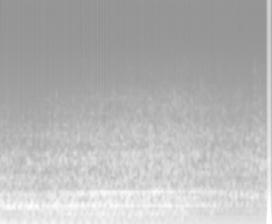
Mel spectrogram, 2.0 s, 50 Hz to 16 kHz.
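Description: A car, shown as a red Volvo 850 GLT, driving past at speed: a steady engine hum over road noise, fading near the end.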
